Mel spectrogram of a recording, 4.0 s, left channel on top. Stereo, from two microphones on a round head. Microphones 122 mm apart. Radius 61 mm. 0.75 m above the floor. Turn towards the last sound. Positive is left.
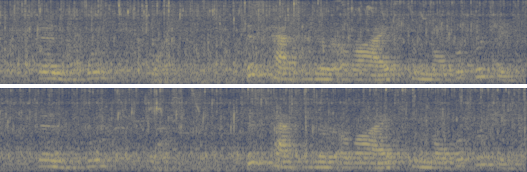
turn(degrees=40)  # may be behind; listen again after turning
